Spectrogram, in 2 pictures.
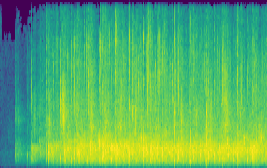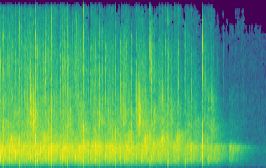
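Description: Audience applauding. The clapping starts just after the opening, swells within about a second, holds steady and dies away near the end.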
